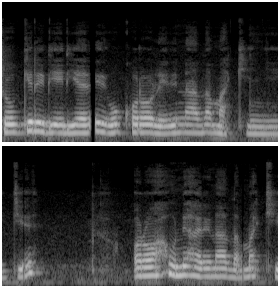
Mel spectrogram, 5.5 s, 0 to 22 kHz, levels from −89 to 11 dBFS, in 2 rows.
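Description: At 0.88 s the speech drops out until 0.94 s, a gap of about 60 ms. This is AAC frame loss with muting. Whole frames failed to arrive, and the decoder zeroed their spectrum. The overlapping windows fade the sound out and back in, so the hole has soft edges. The length fits about six 10 ms frames. Shorter holes follow at 2.97–2.99 s and 5.16–5.18 s, about 20 ms each. The surrounding speech carries the light texture of a low-delay AAC codec, likely AAC-ELD.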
